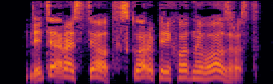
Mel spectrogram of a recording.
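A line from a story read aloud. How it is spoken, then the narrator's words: Snorting remark. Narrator (Russian): хмыкнул красный шар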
